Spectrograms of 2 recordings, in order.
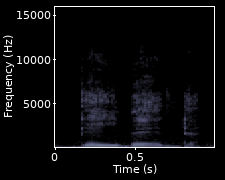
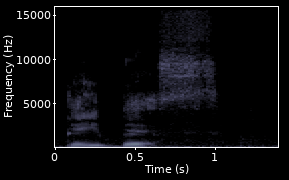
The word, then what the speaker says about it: Davis: I call him Anthony David, and it's Davis.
